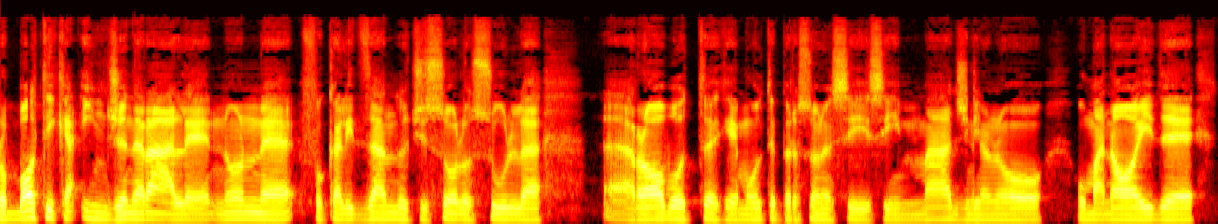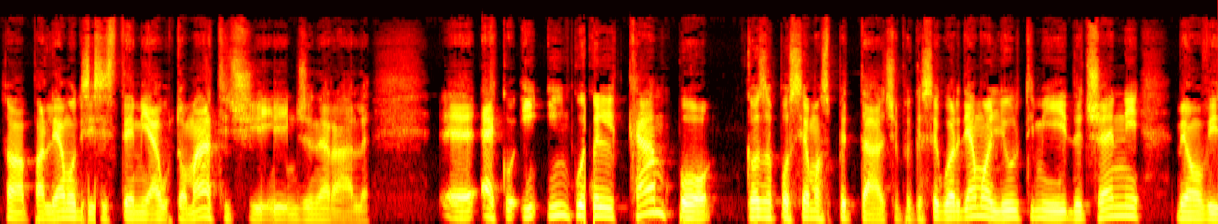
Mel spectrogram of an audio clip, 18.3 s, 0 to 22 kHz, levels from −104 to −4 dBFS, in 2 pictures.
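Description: Frames out of order: neighbouring blocks of speech frames were decoded in swapped order at 7.25, 9.75, 11.09 and 13.45 s, with blocks of 48 to 96 ms. Each stretch plays with its halves exchanged, a brief garbled flutter, and no time is lost.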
